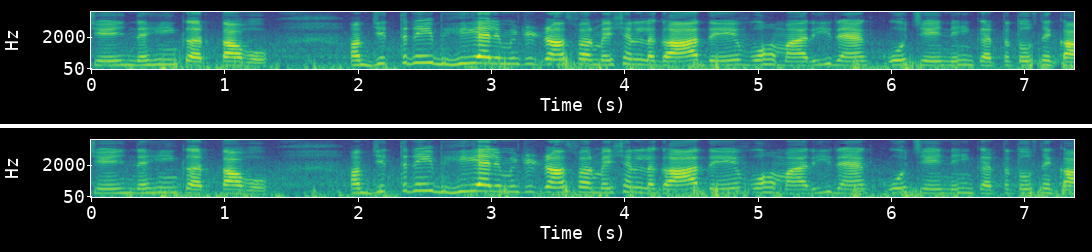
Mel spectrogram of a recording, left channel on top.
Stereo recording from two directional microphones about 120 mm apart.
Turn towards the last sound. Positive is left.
turn(degrees=35)  # may be behind; listen again after turning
